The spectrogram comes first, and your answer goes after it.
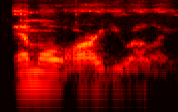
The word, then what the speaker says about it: morula: Zygote, when it gets to 16 or more, so after the first roughly 4 divisions, it's called a morula. M-O-R-U-L-A. Morula or morula, however you want to pronounce it.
